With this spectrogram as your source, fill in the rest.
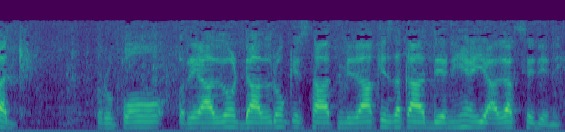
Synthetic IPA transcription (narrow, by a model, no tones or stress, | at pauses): ɐd̪ | ɾʊpõɾɪaːlõːɖaːləɾõkesaːt̪ʰmɪlaːkizɐkaːt̪̚d̪eːniɦɛ̃jeɐləɡsed̪eːniɦɛ̃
